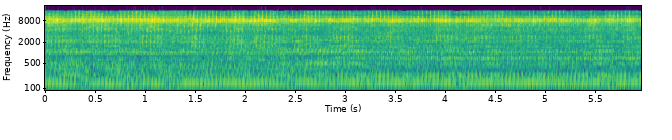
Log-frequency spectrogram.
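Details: Northern Hydraulics pressure washer, Briggs 3.5 hp engine with primerless vacuum fuel reservoir, unused 8 years; after starter fluid start and fixing hose, wand and clogged rusted tip, steady even engine drone with spray hiss, no misses; running normally.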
